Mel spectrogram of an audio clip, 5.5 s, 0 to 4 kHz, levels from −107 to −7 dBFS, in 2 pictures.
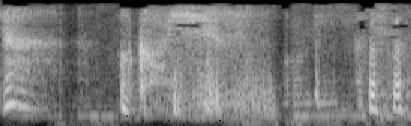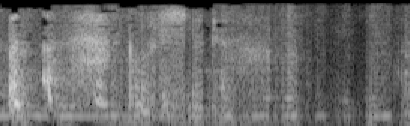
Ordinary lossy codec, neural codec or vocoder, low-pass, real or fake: MP3, 16 kbps; none; 3.6 kHz; real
